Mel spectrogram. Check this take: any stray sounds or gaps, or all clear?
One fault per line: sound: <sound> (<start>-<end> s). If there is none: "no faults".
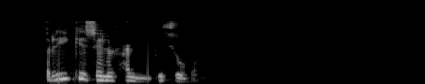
no faults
